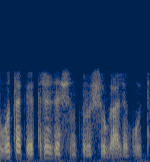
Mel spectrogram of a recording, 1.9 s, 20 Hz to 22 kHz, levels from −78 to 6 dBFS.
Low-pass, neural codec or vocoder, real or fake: 5.4 kHz; codec, 44.1 kHz, 7.8 kbps, Pupu-Codec; fake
